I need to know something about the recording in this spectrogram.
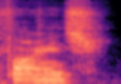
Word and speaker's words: Fiennes: Yeah, Ralph Fiennes. Fiennes, yeah, okay, that's how you pronounce it.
